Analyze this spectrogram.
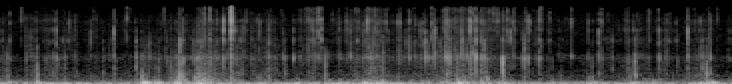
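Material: Plastic film.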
